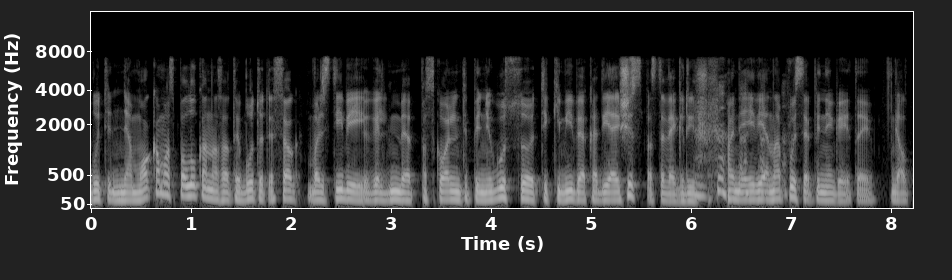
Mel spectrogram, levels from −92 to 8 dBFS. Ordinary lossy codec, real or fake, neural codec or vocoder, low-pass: MP3, 96 kbps; real; none; 7.2 kHz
